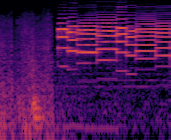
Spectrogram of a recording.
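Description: Mobile phone ringtone: a loud electronic melody of stepped, held notes that starts suddenly under a second in, after faint rustling.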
